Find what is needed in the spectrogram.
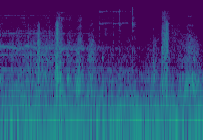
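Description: Faint, scattered light clicks and clinks from a video slot's reels as winning symbols clear and new symbols tumble into place.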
